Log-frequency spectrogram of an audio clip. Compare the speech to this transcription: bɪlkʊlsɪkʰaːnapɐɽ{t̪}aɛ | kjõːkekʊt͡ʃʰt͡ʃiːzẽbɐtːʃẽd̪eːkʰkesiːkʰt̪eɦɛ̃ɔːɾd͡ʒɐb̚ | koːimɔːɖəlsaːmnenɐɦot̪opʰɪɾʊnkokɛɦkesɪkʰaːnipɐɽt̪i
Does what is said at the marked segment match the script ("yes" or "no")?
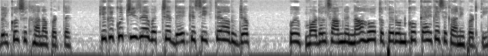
yes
